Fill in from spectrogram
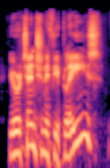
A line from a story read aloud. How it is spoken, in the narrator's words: he said, raising his voice only slightly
